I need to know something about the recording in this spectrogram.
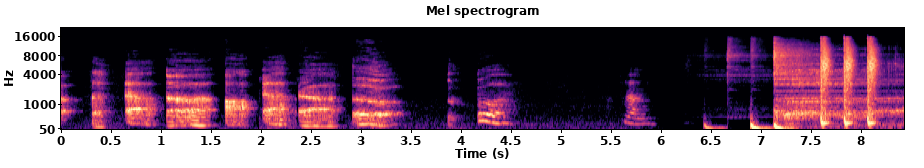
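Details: Burping compilation clip: a run of loud, rough, voiced belches in quick succession, then brief music.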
